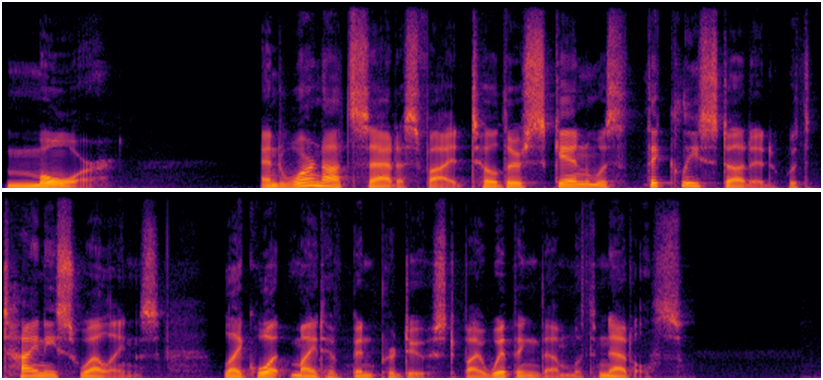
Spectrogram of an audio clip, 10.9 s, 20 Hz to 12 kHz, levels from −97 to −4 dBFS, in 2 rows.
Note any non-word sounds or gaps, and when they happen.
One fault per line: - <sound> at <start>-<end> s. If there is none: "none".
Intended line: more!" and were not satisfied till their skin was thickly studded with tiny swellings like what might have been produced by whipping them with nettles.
none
